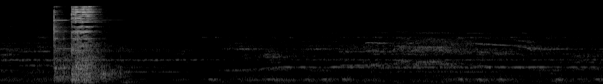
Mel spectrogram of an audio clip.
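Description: A metal spoon knocks against a plastic blender jug in one short clatter about half a second in, as a spoonful of sugar is tipped into the jug.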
